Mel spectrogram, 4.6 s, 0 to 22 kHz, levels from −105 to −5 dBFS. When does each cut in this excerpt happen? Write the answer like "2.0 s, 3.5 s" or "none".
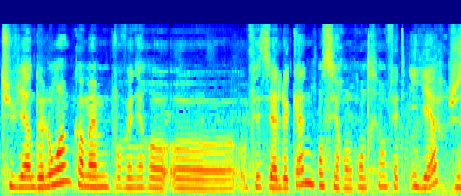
3.2 s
